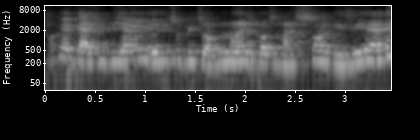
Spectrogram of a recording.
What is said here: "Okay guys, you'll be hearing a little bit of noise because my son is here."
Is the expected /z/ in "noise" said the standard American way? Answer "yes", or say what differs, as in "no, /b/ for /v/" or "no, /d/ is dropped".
no, /z/ is dropped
